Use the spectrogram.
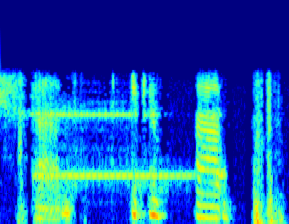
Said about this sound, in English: These phones are going crazy today.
